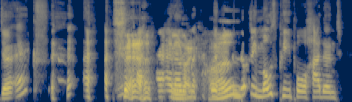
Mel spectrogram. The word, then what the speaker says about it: Deus Ex: you know DSX came up and he said DSX and I remember saying to him you know it's pronounced dirx most people hadn't like it's one of those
